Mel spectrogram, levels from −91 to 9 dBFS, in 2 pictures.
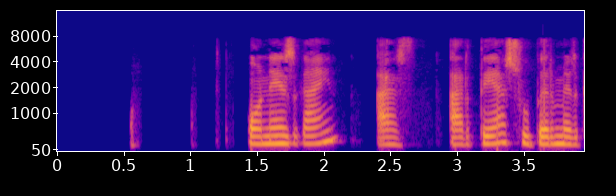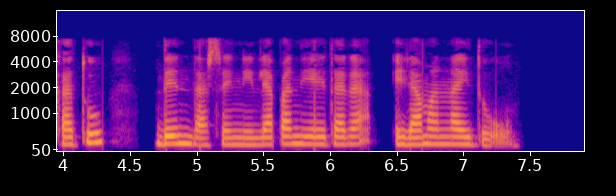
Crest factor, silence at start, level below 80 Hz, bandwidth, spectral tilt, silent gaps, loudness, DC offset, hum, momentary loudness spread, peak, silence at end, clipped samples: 18 dB; 0.55 s; -58 dBFS; 8 kHz; -5 dB/octave; 0.65-1.00 s, 1.08-1.18 s, 1.34-1.43 s, 2.34-2.39 s, 4.57-4.68 s, 6.38-6.46 s; -17 LUFS; under 0.1%; none; 7 LU; 0 dBFS; 0.5 s; under 0.1%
